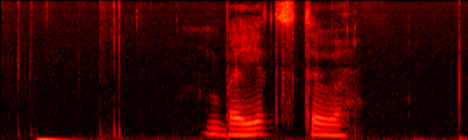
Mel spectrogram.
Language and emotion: Russian, neutral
